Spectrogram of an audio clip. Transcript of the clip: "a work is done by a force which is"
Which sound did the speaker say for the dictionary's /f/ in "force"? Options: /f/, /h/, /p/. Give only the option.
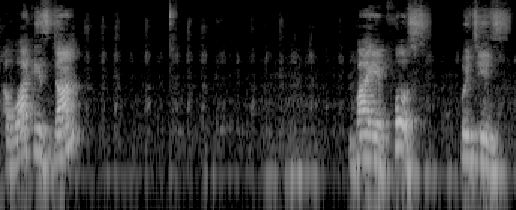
/p/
